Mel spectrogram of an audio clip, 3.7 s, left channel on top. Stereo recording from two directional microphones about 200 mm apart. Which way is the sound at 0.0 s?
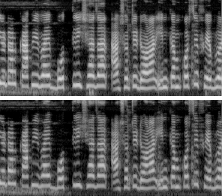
15° left (ahead or behind).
